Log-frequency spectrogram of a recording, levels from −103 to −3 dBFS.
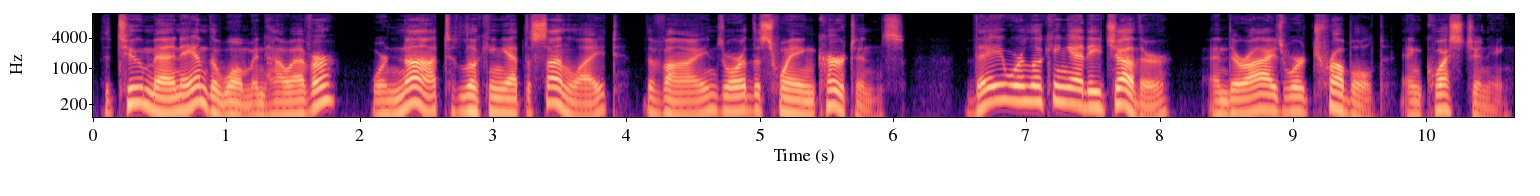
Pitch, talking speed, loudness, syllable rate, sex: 145 Hz, 180 wpm, -18 LUFS, 5.0 syllables/s, male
